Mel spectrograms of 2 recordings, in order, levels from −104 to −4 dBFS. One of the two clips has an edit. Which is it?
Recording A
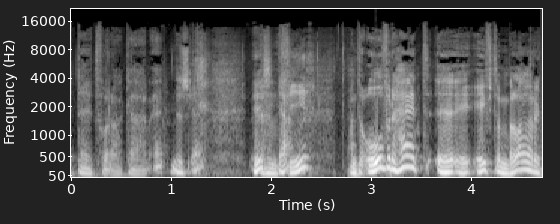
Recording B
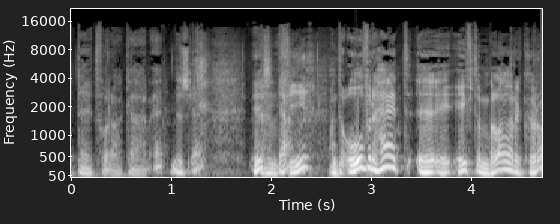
B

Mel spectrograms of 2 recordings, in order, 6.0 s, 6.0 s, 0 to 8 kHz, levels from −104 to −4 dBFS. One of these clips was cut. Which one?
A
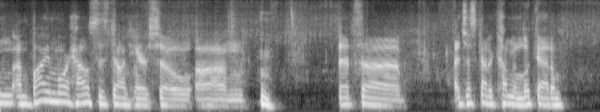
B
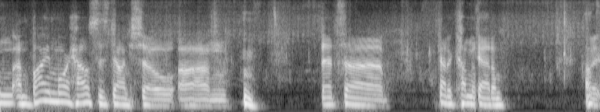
B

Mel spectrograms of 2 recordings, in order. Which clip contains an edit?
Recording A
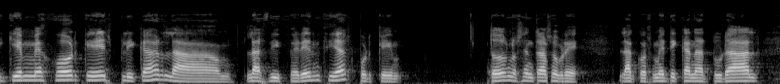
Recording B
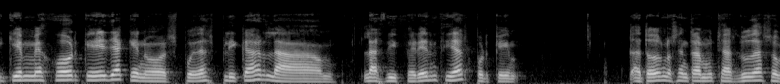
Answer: A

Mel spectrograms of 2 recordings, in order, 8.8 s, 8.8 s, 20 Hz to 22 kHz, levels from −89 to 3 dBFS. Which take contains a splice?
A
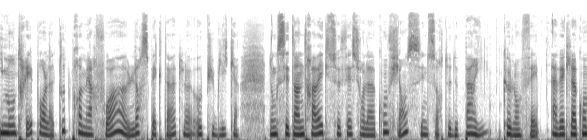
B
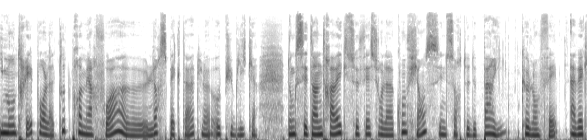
A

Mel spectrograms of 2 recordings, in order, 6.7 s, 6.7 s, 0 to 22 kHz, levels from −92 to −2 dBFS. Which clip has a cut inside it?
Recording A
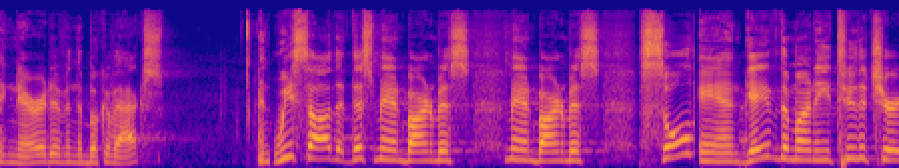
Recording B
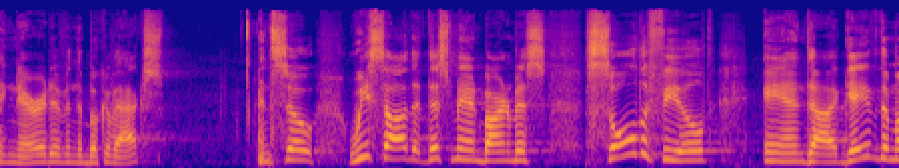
A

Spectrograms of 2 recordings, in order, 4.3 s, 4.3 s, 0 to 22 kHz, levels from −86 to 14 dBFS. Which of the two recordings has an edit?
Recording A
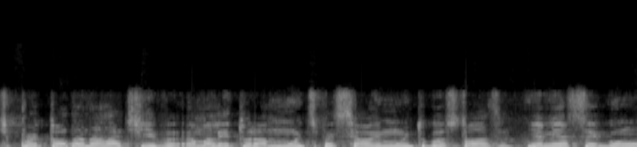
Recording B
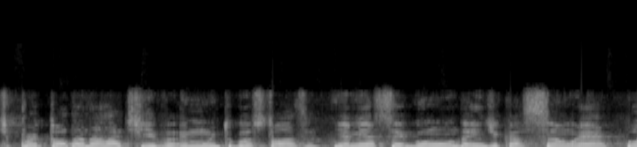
B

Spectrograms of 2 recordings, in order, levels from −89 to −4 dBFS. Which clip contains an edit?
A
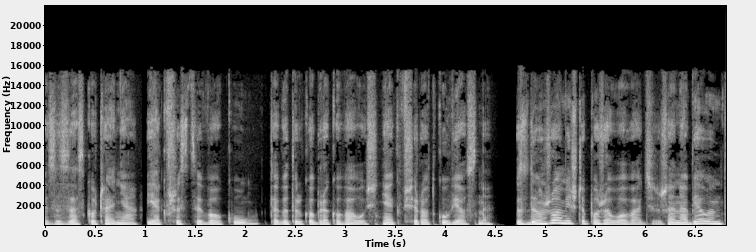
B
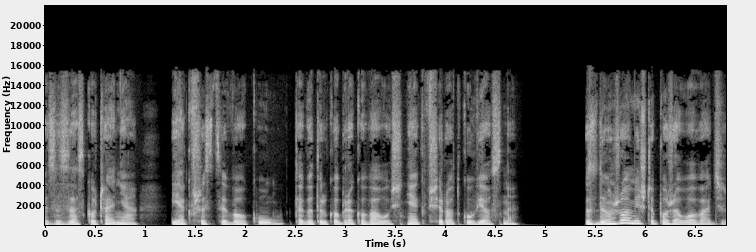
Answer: A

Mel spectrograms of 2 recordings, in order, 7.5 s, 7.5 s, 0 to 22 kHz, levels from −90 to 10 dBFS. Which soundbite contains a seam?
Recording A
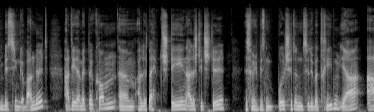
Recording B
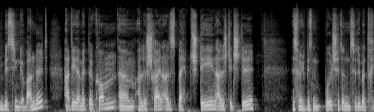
A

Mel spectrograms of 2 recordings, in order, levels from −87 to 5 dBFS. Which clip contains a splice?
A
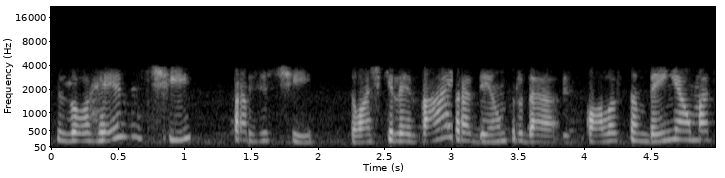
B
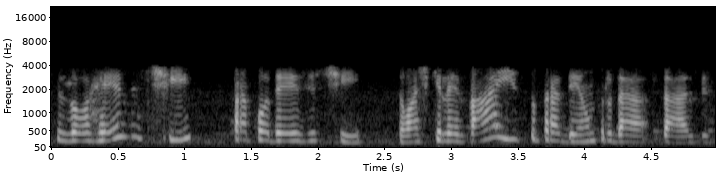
A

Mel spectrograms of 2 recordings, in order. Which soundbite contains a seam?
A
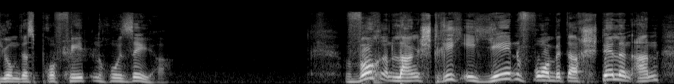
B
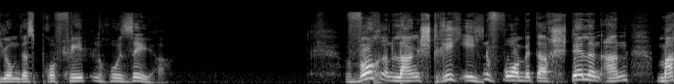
B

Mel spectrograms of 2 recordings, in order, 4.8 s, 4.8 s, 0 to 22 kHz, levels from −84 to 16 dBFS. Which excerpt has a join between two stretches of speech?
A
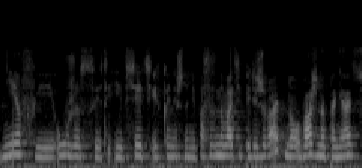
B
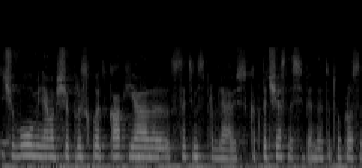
A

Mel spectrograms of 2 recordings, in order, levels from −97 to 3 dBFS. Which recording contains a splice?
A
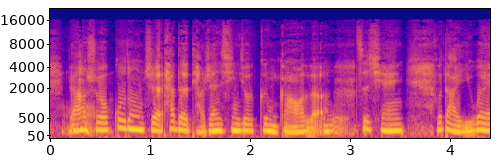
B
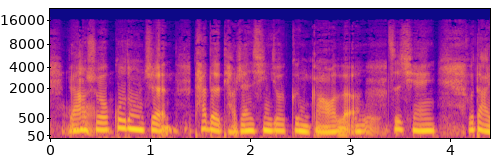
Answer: A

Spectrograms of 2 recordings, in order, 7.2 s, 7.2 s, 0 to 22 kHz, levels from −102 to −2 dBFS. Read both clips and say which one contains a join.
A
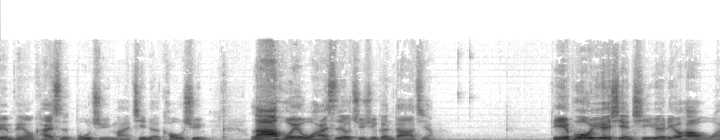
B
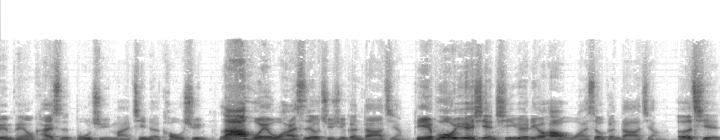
B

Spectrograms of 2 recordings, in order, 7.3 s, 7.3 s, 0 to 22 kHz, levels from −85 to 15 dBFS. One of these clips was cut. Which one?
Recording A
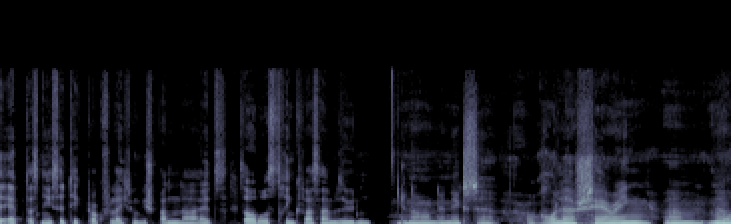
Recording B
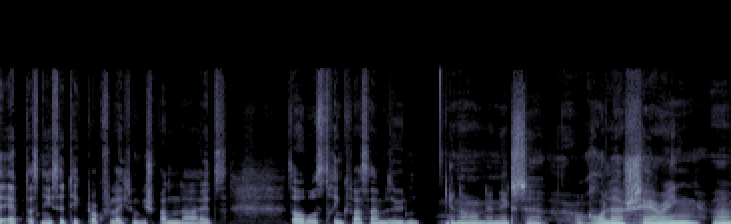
A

